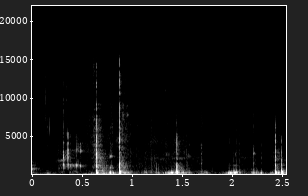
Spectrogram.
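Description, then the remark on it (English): Someone eats a piece of Rebel Chocolate from a bar, with several crisp, irregular crunching bites and moist chewing between them. No one speaks. “Don't chew chocolate, kids. Suck chocolate, especially when it's this good.”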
